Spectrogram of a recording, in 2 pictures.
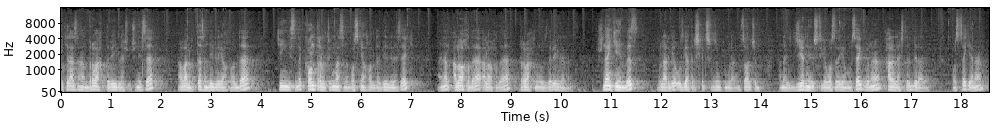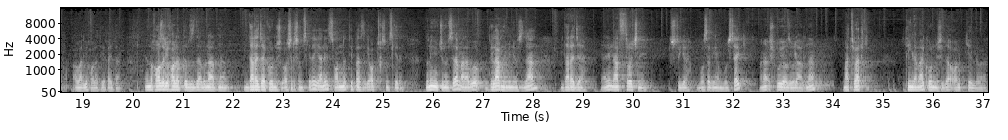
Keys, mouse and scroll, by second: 3.2 click, 6.8 ctrl+click.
